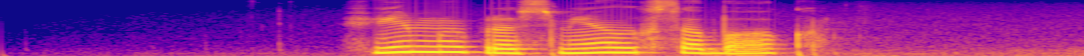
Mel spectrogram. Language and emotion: Russian, sad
